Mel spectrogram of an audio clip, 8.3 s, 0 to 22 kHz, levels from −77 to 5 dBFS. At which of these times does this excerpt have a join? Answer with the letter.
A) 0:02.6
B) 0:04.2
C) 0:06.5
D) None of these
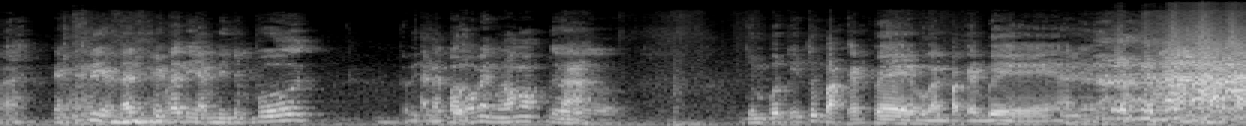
D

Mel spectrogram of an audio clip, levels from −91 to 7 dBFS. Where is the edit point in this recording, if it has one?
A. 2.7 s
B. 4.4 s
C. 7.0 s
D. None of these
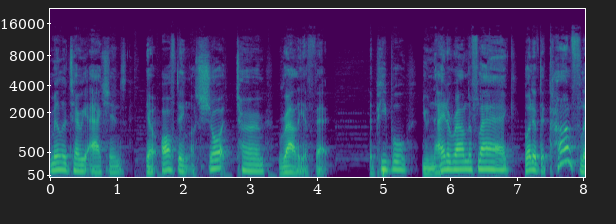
C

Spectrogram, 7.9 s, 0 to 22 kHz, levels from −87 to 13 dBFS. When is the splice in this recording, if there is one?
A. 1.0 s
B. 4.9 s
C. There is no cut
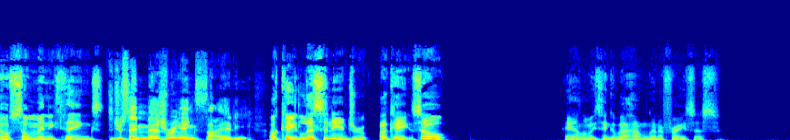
A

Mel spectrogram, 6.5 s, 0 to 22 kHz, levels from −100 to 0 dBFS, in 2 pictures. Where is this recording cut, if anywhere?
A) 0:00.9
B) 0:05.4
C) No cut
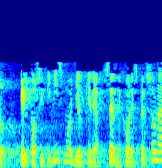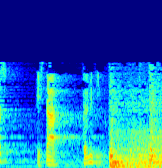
B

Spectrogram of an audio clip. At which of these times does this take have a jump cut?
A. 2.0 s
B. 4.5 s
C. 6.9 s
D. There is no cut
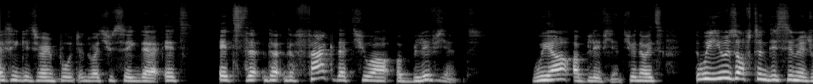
A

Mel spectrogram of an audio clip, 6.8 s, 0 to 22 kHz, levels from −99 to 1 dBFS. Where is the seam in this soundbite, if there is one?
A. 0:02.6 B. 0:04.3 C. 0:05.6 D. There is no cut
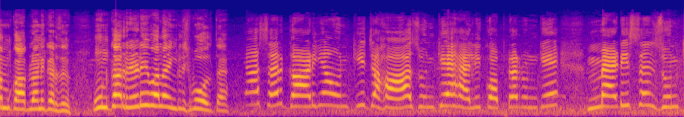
A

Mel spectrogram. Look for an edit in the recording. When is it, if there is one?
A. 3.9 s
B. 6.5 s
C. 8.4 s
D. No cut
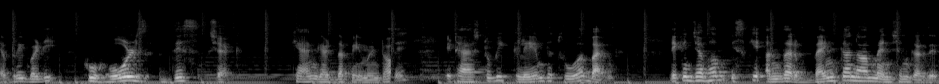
A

